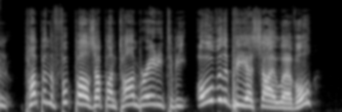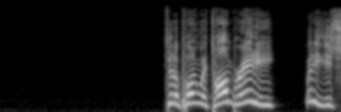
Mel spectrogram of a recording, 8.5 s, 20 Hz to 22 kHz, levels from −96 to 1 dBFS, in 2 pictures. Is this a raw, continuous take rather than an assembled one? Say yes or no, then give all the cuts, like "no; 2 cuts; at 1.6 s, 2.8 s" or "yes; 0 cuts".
yes; 0 cuts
